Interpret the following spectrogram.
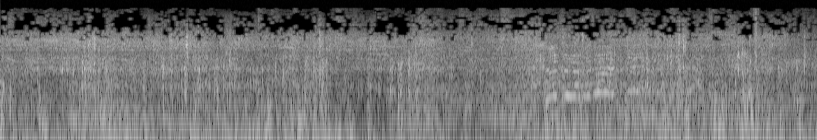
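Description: Wind buffeting an action camera's microphone, with the rumble and rattle of a mountain bike riding fast down a rough trail. About five and a half seconds in, a brief wavering pitched sound cuts through for about a second.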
